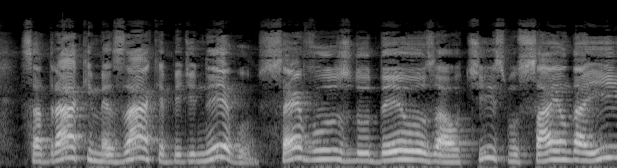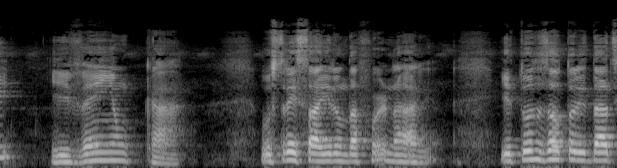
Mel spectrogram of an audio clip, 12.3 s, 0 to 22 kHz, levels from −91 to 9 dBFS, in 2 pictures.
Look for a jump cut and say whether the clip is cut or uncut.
uncut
